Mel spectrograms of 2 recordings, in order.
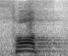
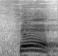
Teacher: Sat dolu olarak okunuyor bakın. Se ince olarak okunuyor.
